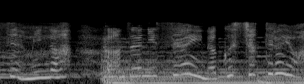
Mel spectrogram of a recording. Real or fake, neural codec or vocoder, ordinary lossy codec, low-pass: fake; vocoder, 44.1 kHz, 128 mel bands every 512 samples, BigVGAN v2; none; 7.2 kHz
